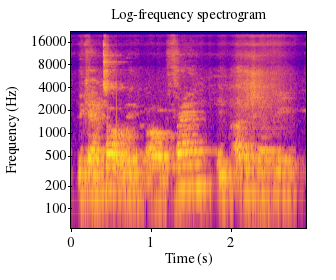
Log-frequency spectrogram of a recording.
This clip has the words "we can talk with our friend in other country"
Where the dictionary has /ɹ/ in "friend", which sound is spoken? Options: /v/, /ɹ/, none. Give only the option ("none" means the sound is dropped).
/ɹ/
